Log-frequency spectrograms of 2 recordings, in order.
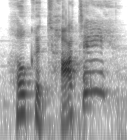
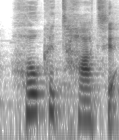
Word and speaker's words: Hocotate: It's pronounced... what? Hocotate? I know there's been debate over this, but he says it out loud in Pikmin 3. Can't ask for much more confirmation.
